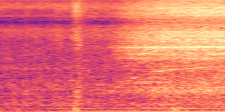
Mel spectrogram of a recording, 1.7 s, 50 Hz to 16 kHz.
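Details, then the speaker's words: 2003 Cadillac DeVille DHS with a P0410 secondary air injection code, engine cold. The secondary air pump is commanded on with a scan tool after being removed from the frame rail. A steady electric whir builds after about a second and holds an even pitch, so the pump is running normally. "Okay, here's the scan tool. You'll be able to hear that pump. It's loud enough, so command it on."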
